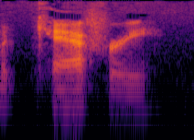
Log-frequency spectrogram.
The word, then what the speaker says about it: McCaffrey: And Ryan McAfee, Am I saying it right? – Ryan McCaffrey. I think it's McCaffrey. – Okay, thank you.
